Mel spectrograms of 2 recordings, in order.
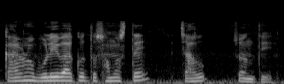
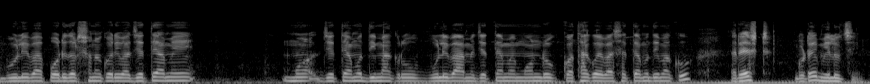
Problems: none marked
